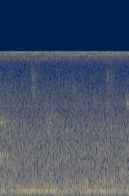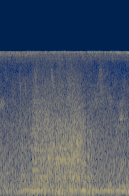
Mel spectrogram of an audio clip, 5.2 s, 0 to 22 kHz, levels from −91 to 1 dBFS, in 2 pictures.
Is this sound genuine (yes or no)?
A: yes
